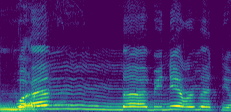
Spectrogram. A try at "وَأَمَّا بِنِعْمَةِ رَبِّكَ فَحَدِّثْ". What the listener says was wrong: عین پہ قلقلہ مت کیجیے، عین کو مت ہلائیے. نعمتی ہلانا نہیں ہے، آپ نے اور ہلا دی. جی بنعمتی بنعمتی.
